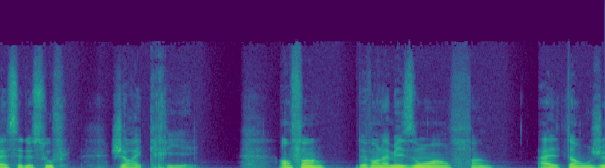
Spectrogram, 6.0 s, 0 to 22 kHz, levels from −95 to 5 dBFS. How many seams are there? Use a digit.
0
